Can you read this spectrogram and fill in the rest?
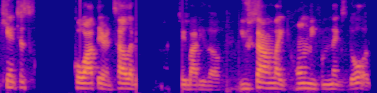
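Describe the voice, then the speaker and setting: A man's voice: on the high side, fairly quick, fairly bright tone. Slangy man in loose podcast chat. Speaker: podcast guest, rapper.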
